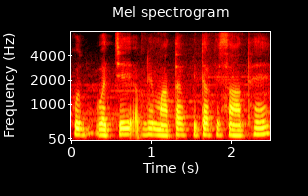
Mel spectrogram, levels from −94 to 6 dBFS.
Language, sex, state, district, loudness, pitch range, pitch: Hindi, female, Chhattisgarh, Raipur, -16 LUFS, 150-165 Hz, 160 Hz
